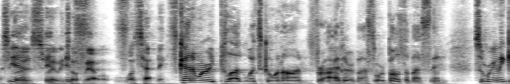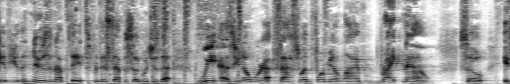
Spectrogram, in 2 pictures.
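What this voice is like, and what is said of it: Announcer-style radio voice. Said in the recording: “you're doing your radio voice again ... This special voice reserved for”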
